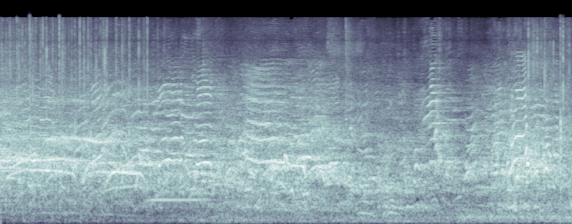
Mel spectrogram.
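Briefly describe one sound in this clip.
A group of teenagers shouts and cheers together outdoors.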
